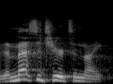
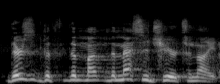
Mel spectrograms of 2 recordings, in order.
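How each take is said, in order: First: Said in the usual way. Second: Stumbling over the words; stuttering. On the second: Real, not acted. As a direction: trip on the repeated word. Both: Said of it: "I'm stuttering".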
